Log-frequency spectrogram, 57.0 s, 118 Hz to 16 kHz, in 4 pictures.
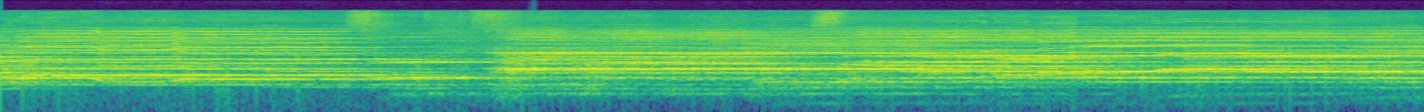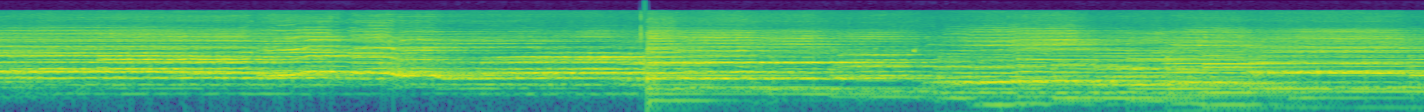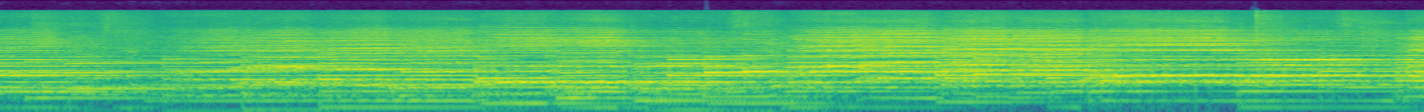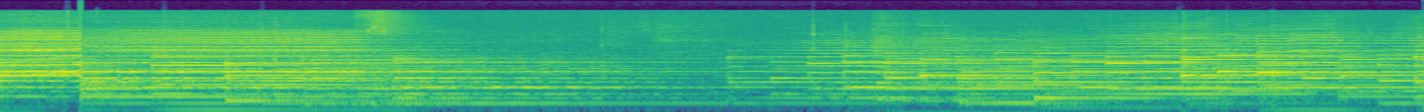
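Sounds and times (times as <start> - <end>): large choir of young voices: 0.0 - 56.9
low cello line: 19.3 - 56.9.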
